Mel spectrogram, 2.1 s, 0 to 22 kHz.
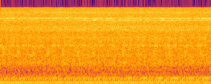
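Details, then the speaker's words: Z20 car after fuel hose repair (hose still leaking), air conditioner on: deep, steady idle with even low rumble, no stumble; timing first sounded low, now set higher and sounds better; normal idle. "Now it's high. It does sound better."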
